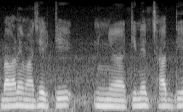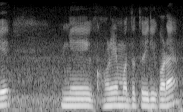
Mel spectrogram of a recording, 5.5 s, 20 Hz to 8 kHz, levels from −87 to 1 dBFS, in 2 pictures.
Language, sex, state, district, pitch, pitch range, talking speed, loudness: Bengali, male, West Bengal, Alipurduar, 135 Hz, 130-135 Hz, 130 wpm, -14 LUFS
